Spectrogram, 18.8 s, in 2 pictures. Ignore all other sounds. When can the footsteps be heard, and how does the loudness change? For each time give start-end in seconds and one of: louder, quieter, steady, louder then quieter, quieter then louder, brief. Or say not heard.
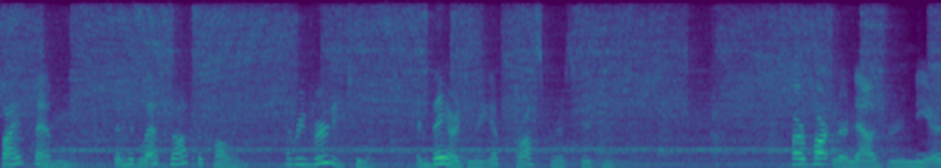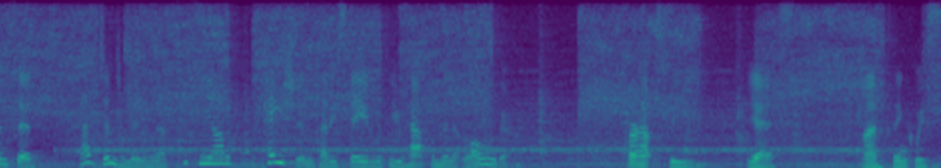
not heard.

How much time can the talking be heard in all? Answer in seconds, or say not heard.
16 s.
